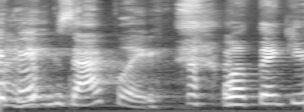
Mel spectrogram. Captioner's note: laughs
